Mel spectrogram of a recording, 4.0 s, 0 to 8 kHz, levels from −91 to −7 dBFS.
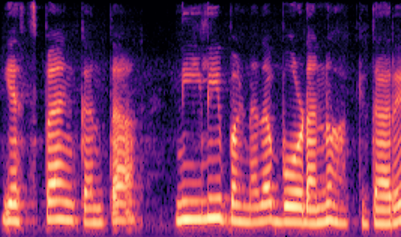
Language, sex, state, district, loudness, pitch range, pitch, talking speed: Kannada, female, Karnataka, Belgaum, -16 LUFS, 185-215 Hz, 205 Hz, 105 wpm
